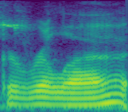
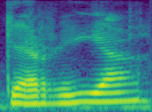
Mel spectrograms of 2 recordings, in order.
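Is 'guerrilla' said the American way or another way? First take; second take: American; non-American. First: It is said with an American pronunciation. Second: It is said with a non-American pronunciation.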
